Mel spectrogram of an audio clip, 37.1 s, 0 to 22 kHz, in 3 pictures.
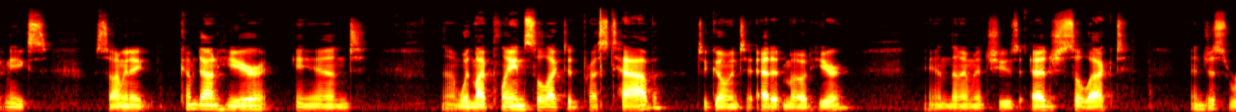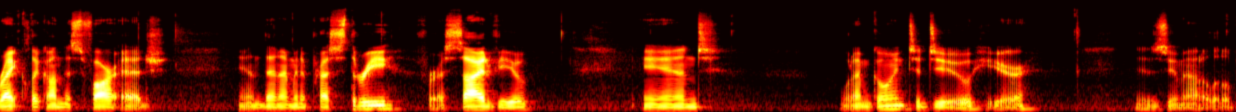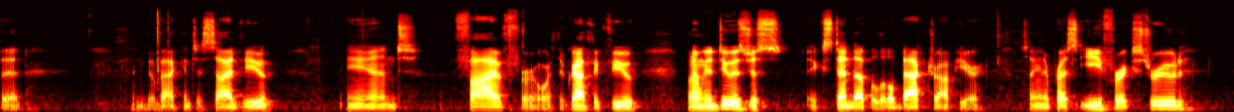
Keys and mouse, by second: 6.1 Tab, 10.2-12.5 drag, 12.5-15.2 right drag, 16.2 KP_3, 19.7 middle click, 20.5-21.6 middle drag, 23.5-25.7 middle drag, 26.3 KP_3, 29.9 KP_5, 35.4 e.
